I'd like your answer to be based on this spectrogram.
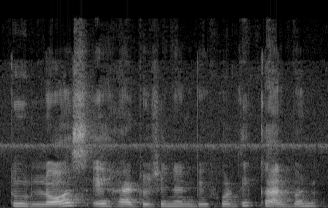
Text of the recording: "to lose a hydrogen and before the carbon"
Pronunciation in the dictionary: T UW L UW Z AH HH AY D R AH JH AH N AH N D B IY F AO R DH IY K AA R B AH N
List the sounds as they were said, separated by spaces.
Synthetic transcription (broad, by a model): T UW L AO S AH HH AY D R AH JH AH N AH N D B IY F AO R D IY K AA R B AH N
